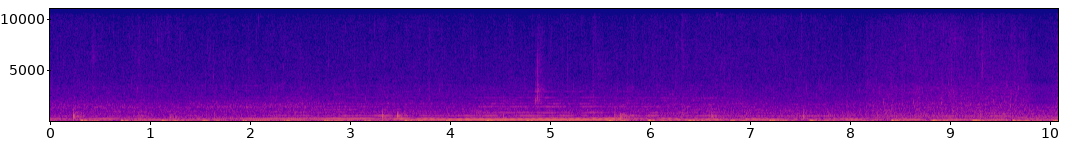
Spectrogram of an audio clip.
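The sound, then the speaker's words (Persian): Water sloshes and laps steadily against a boat hull, with a low rumbling drone underneath and occasional soft knocks, without any talking. “آب آدمو میترسونه، درسته؟”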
